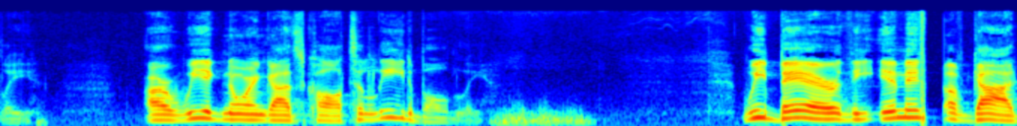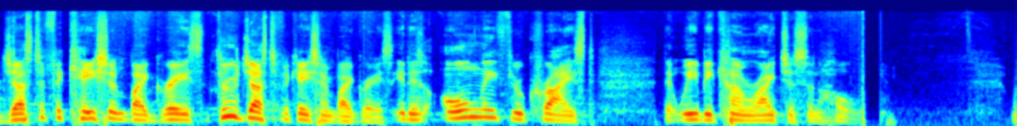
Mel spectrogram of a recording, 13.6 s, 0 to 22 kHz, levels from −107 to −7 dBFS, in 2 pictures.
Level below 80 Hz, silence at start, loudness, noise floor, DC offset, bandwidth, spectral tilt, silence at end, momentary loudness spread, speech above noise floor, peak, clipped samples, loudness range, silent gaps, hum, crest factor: -64 dBFS; 0.1 s; -29 LUFS; -74 dBFS; under 0.1%; 16 kHz; -5.5 dB/octave; 1.1 s; 13 LU; 45 dB; -8 dBFS; under 0.1%; 8 LU; none; none; 24 dB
